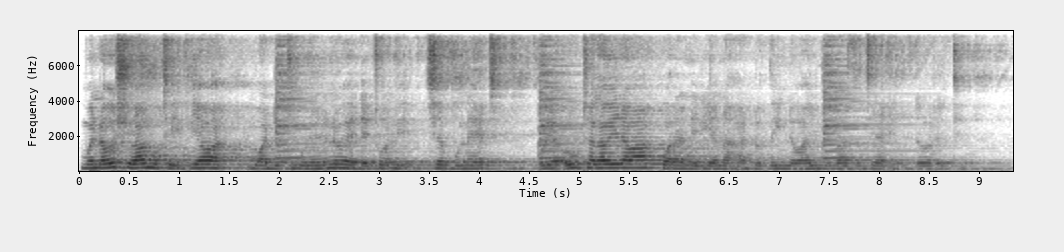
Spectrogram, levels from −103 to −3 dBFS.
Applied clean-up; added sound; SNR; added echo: none; Gong; 15 dB; reverberation time 1.8 s.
